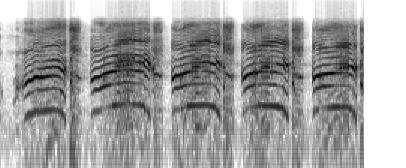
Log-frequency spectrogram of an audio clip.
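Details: Baby girl crying: five loud, strong, full-voiced bursts separated by brief catch breaths; vigorous infant cry.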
